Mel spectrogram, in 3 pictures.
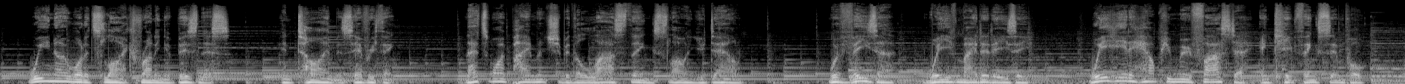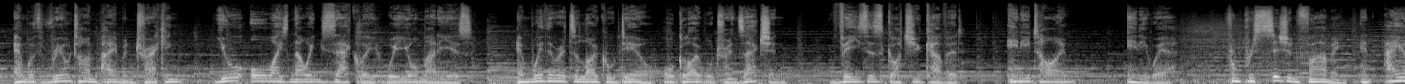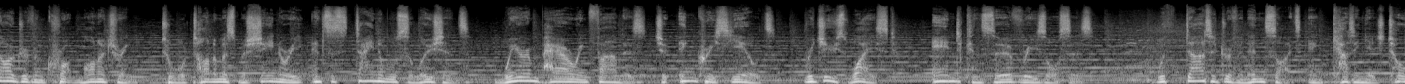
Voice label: english australian corporate videos; australian voice actors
